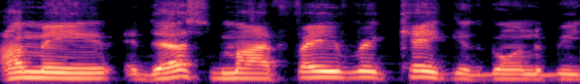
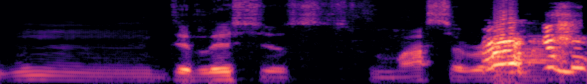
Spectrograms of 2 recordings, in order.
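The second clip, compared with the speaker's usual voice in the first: low, sultry, seductive put-on voice, drawn-out mm; 6 semitones lower than usual. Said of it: "you sound so sexy if you say Maserati".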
